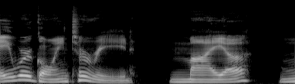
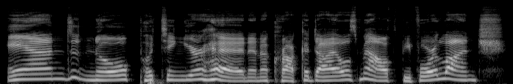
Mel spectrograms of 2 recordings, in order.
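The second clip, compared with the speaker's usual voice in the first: higher, teasing grandma voice; Grandma's playful voice; 8 semitones higher than usual. A narrator's reading. Grandma coaxing grumpy Maya, high and teasing. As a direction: sell the silly idea like a sly grandma.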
